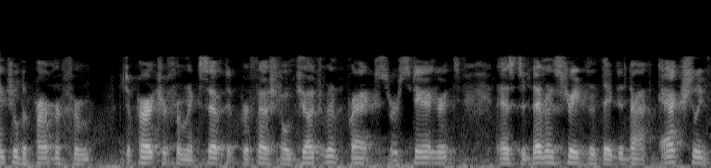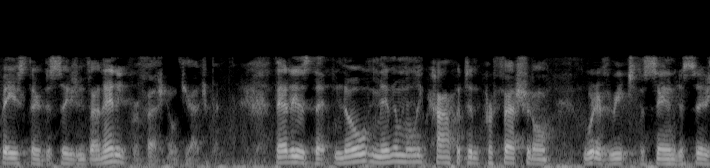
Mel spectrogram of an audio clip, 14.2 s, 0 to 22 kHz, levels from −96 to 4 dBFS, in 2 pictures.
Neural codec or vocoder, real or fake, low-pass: codec, 16 kHz, 2 kbps, FreqCodec, larger model; fake; 5.4 kHz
